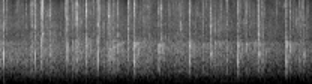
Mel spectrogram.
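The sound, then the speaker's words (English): Applause from a weekend study gathering at Stone Canyon, welcoming those who join online. Many quick hand claps blend into a steady, moderately loud patter with sharper claps standing out throughout. “So if you would, put your hands together, welcome them into our time of study here today.”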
